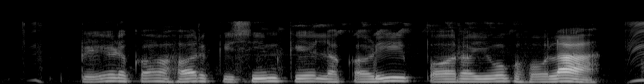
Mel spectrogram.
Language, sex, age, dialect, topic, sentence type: Bhojpuri, male, 31-35, Western, agriculture, statement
